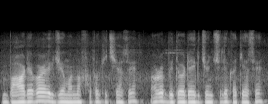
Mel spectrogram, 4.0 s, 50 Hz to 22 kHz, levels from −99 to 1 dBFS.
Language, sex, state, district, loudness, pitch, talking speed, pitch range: Nagamese, male, Nagaland, Kohima, -21 LUFS, 110 Hz, 225 wpm, 110-120 Hz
